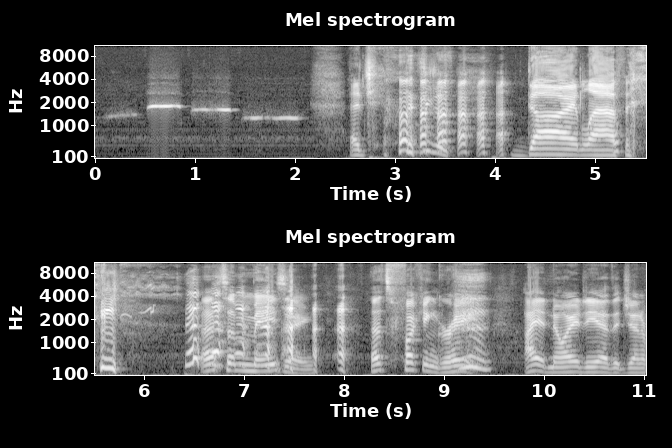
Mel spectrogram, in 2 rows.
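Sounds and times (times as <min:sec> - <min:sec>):
person whistling a tune in a store: 0:00.1 - 0:02.1
speech: 0:02.4 - 0:11.0
laughter: 0:02.7 - 0:08.2.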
